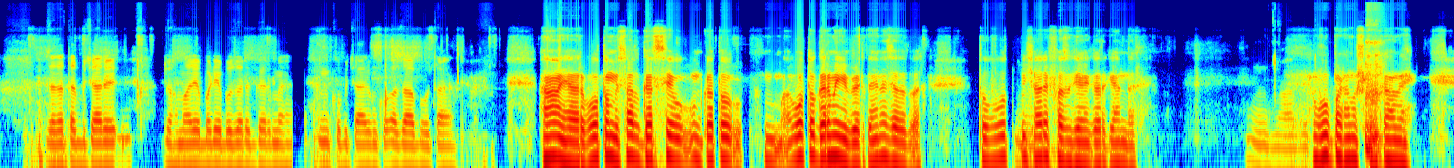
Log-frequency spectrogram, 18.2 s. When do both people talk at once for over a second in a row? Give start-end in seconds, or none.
none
